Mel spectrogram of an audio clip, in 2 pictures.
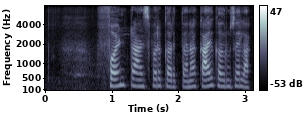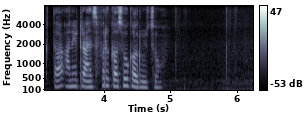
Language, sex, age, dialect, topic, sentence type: Marathi, female, 18-24, Southern Konkan, banking, question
